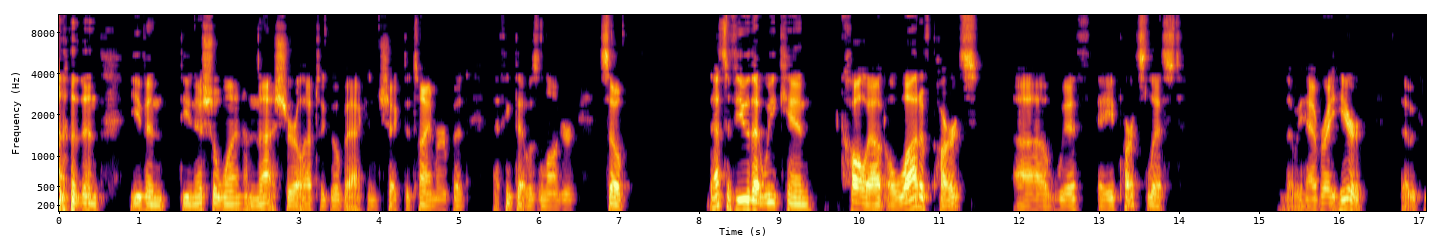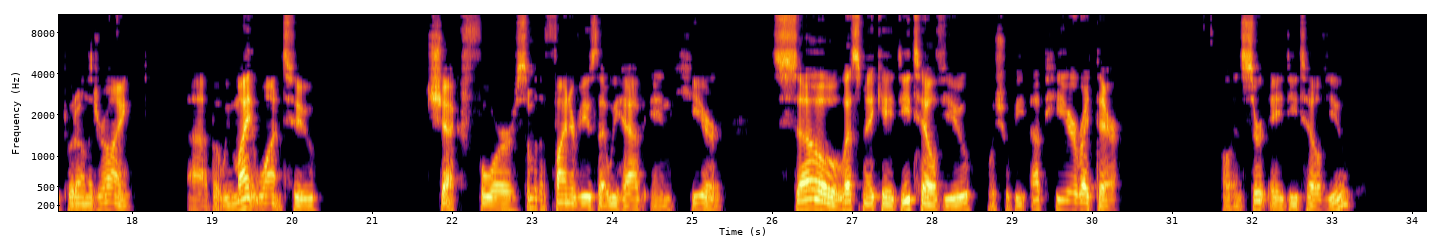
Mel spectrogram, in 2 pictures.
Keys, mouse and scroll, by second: 1.7-3.7 drag, 4.0-7.4 drag, 12.7-13.8 scroll down 2, 13.8 click, 17.8 click.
